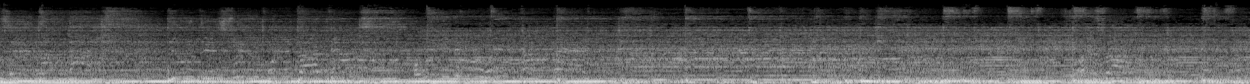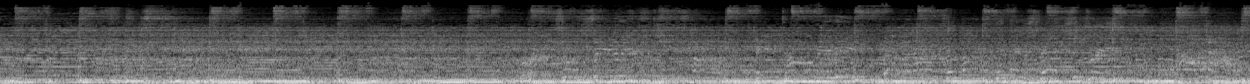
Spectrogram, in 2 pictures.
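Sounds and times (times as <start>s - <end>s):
person singing or yelling: 0.0s - 8.3s, 17.7s - 25.0s
hard rock band playing live: 0.0s - 25.0s.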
